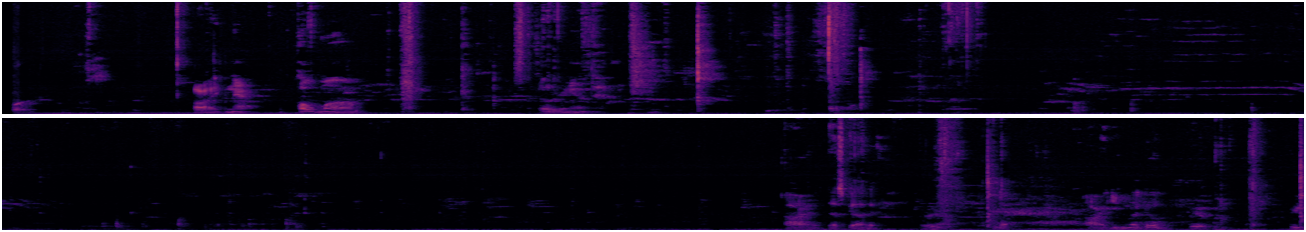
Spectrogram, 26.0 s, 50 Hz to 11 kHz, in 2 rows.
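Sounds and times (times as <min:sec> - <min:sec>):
steady low hum: 0:00.1 - 0:26.0.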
